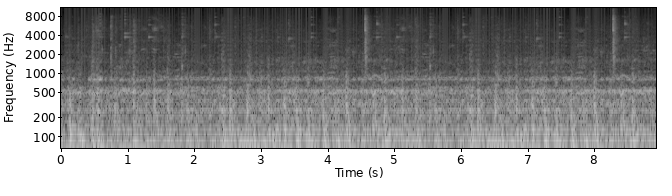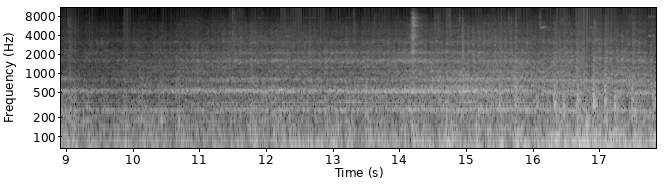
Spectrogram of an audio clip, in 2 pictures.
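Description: Vintage electric rack-railway train running on its toothed rack track: a heavy low rumble with a steady hum and occasional sharp clanks.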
